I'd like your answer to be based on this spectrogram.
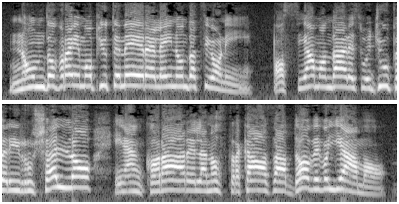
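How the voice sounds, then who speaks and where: A woman's voice: high voice, normal speed, hardly any pauses, pushed and bright, slight background noise, pitched above the performer's own voice. A woman voicing a tiny, clever male ant chief with a cheery, teasing manner.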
